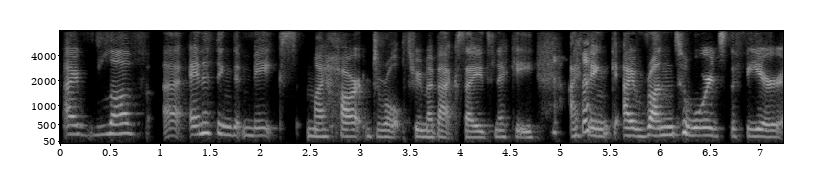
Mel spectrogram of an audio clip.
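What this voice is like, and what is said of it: Scottish accent. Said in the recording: “That amazing Scottish accent”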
